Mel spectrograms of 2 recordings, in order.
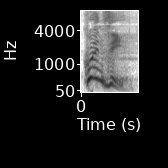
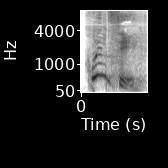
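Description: First: Higher, punched Boston "Quincy", said QUIN-zee; mock Boston correction. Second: Much higher "Quincy" with a crisp s; Quincy his own way. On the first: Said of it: "I felt like they were yelling at me". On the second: Retold or imitated. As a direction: insist on QUIN-see for "Quincy", pitched way up. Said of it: "And I said ... and they said".

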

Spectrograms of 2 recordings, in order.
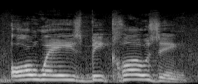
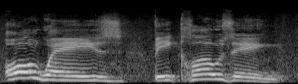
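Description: First: Always stressed, slow and weighty; slow emphatic. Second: Always drawn out even slower; slower still. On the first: Boss drilling his salesmen, slow emphatic. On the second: Boss repeating the motto to salesmen, even slower. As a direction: stretch always, each word weighted. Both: Shown as a demonstration.

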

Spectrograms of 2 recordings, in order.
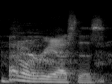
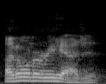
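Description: First: Said in the usual way. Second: Louder, higher "I don't wanna", punched from the start; emphatic repeat. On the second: Real, not acted. Co-host protesting old grievances to partner, louder emphatic insistence. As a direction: hit "I don't wanna" hard and high.

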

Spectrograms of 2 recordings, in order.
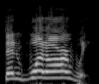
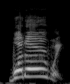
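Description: First: Raised, loud and high; loud outburst. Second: Higher, louder and hammered; exasperated shout; louder repeat. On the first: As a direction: demand it of them loudly. Host rants, rhetorical outburst. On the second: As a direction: shout the question back even harder. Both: Real, not acted.

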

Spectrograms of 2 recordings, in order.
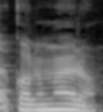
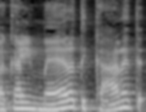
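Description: First: Reserved good morning with a falling end; shy minimal greeting. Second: Chatty good morning with a lifted end; mock the outgoing hello that invites small talk; sociable greeting, imitated. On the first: Retold or imitated. Shy newcomer greeting coworkers without starting conversation, reserved. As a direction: imitate a shy, closed-off hello. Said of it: "Ντρεπόμουν. Οπότε ήμουνα, μ, έλεγα". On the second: The greeting she never gave coworkers, mock sociable. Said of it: "Δεν έλεγα".

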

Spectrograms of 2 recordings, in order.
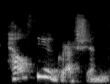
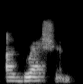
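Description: First: Healthy lifted high and set apart from aggression; stress on Healthy. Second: Said in the usual way. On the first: Shown as a demonstration. Therapist correcting herself, landing hard on Healthy. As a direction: lift the word Healthy well above the rest. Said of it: "health, aggression". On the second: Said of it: "Healthy aggression, though".

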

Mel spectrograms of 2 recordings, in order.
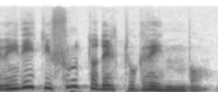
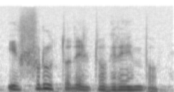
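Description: First: Said in the usual way. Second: Hushed, slow repeat; soft slow echo. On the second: Real, not acted. Preacher echoing Elisabetta's blessing softly to savour it. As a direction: linger softly on il frutto del tuo grembo.

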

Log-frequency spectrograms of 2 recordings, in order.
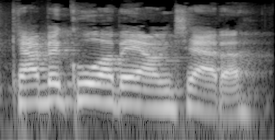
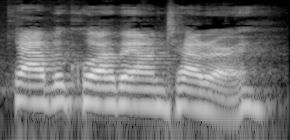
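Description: First: Put-on claw said broad and open in a Long Island accent; hammed-up Long Island accent again. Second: Put-on Cabot said with a thick Long Island accent. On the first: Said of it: "You say claw bound". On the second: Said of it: "Can you say that in your Long Island accent?".

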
